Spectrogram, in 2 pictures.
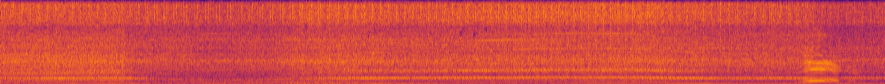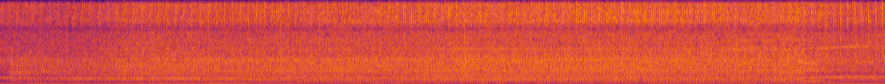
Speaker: Esse é o barulho que o compressor faz quando liga e desliga.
